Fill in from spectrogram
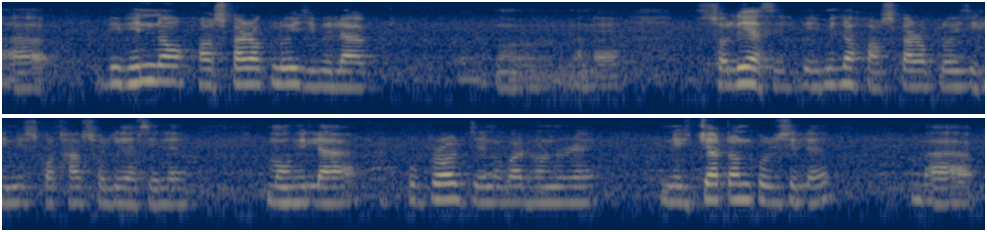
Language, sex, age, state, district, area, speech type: Assamese, female, 60+, Assam, Tinsukia, rural, spontaneous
